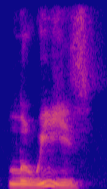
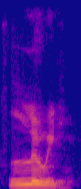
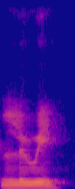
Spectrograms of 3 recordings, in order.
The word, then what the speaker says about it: Louis: Venable said Eddie Pier Louise so I don't I don't know man it's according according to the pronunciation guide it is Louie so Eddie Pier Louie Lou like it but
